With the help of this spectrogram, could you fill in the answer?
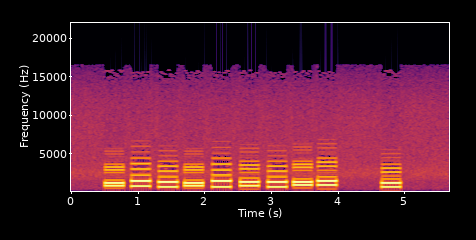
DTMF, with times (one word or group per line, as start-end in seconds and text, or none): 0.5-4.0 76273820#
4.7-4.9 1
